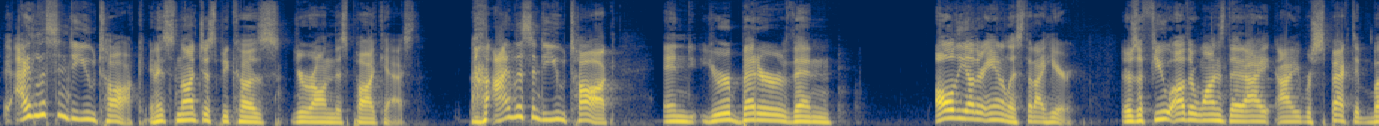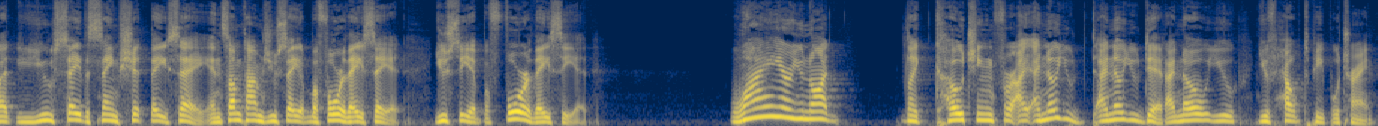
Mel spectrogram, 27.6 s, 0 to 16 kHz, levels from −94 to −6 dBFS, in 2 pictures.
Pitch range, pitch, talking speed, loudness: 130-180 Hz, 150 Hz, 185 wpm, -16 LUFS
